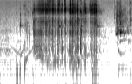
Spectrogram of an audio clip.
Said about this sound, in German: Ich trinke jetzt einen Schluck.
